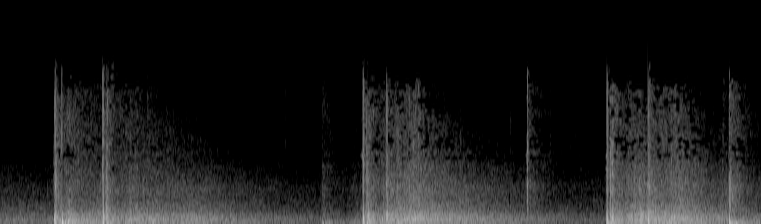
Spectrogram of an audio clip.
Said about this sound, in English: Fireworks lit up the sky in the Indian capital last night, but they came at a huge environmental cost.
